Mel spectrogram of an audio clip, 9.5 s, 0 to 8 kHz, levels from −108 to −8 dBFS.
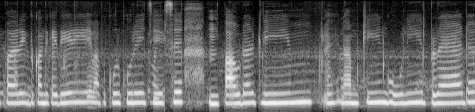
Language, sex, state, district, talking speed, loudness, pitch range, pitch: Hindi, female, Chhattisgarh, Bilaspur, 100 wpm, -21 LUFS, 245-265 Hz, 250 Hz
